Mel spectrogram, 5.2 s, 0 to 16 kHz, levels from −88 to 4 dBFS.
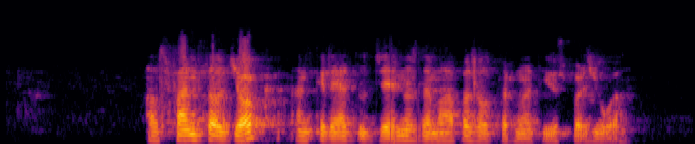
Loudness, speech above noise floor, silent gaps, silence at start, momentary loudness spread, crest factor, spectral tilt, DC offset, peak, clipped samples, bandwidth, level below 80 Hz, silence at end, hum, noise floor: -21 LUFS; 55 dB; none; 1.1 s; 14 LU; 20 dB; -8.5 dB/octave; under 0.1%; -2 dBFS; under 0.1%; 6 kHz; -62 dBFS; 0.55 s; none; -75 dBFS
